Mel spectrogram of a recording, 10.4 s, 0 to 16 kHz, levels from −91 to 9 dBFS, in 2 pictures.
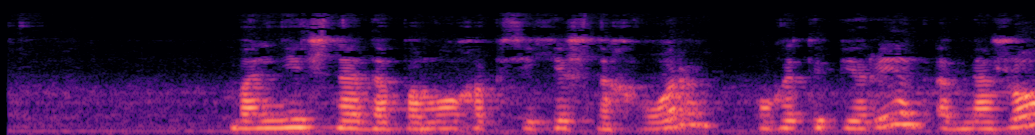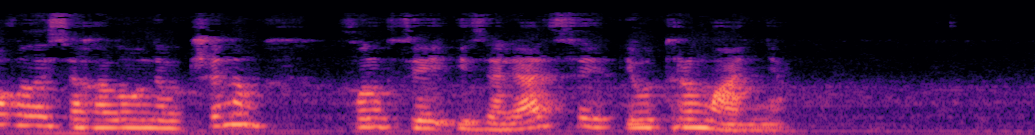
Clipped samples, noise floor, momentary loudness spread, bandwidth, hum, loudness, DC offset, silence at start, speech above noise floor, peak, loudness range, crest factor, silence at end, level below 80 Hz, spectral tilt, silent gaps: under 0.1%; -48 dBFS; 11 LU; 9.8 kHz; none; -18 LUFS; under 0.1%; 1.15 s; 31 dB; -2 dBFS; 2 LU; 16 dB; 1.2 s; -50 dBFS; -7 dB/octave; none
